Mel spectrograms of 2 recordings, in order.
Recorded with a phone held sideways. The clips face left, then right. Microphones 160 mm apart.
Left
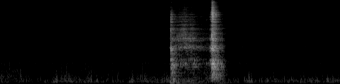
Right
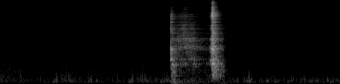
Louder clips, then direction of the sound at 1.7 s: Left 2 dB; 30° left (ahead or behind).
